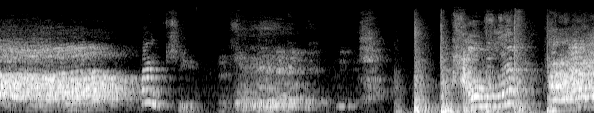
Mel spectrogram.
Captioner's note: louder audience aww; audience aww, plus ‘womp womp’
